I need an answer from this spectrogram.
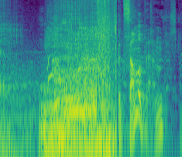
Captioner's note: dinosaur growls; dinosaur roars; Dr. Sinclair screams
